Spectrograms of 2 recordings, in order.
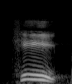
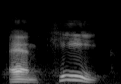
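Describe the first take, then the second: First: "keep" said much higher and punched; stressed keep. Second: Said in the usual way. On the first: Shown as a demonstration. Preacher singling out the key word, stressing it high. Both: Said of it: "there's the key".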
